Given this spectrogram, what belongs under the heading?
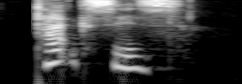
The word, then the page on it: taxes: British English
